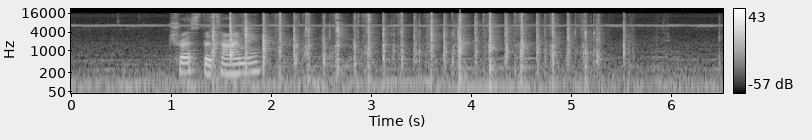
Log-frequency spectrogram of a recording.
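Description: Cards riffle and flap quickly as a deck is shuffled.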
